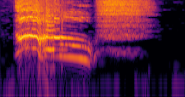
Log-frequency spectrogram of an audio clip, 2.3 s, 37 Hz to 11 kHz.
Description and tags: scared OHO
I recorded my voice while playing freelance horror games; SCP-087-B and Slender Sanatorium. this was so I could get genuine reactions to use as stock voice clips for future use. some pretty interesting stuff came out.
english, female, speak, woman, girl, talk, voice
